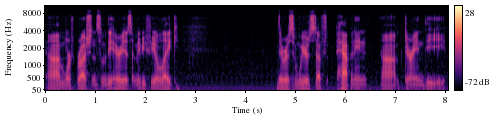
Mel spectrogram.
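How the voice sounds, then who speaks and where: Deep-voiced, crisp man teaching software. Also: no echo. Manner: casual, explanatory, many fillers. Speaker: 3D sculpting instructor. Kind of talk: screen-recorded software tutorial.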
